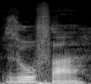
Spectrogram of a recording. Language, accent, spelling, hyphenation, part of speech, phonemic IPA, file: German, Germany, Sofa, So‧fa, noun, /ˈzoːfa/, De-Sofa.ogg
- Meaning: sofa, couch (upholstered seat with a raised back that accommodates at least two people)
